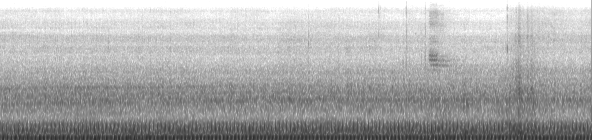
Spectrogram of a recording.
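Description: Steady hum of a vehicle's engine with road noise while travelling along a busy road, holding an even pitch and level.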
